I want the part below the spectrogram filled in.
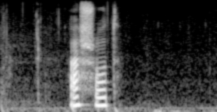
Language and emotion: Russian, neutral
